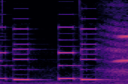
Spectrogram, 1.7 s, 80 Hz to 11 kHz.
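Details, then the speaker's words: Hamilton T1 ventilator service test, demonstration lung disconnected: repeated two-tone electronic beeps of the patient-side disconnection alarm, signalling the breathing circuit has come loose. "Disconnect the demonstration lung and verify that the disconnection on patient site alarm is activated."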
